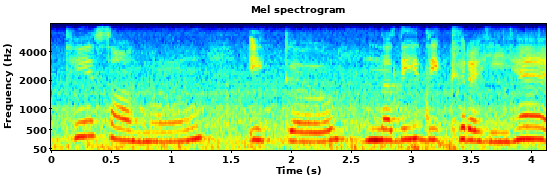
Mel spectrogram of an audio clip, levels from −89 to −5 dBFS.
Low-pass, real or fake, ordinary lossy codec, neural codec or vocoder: 7.2 kHz; real; none; none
